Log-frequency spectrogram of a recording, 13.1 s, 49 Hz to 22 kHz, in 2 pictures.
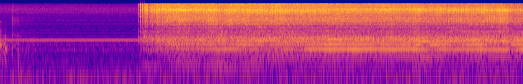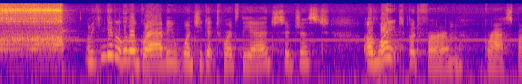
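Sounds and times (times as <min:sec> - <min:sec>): faint motor running tone: 0:00.0 - 0:07.9
disc grinding whine with hiss: 0:01.8 - 0:07.6.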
